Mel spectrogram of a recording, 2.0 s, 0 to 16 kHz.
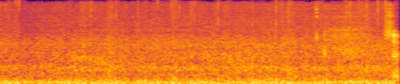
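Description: Yamaha MT-07 parallel-twin engine running steadily at a constant cruise through an Akrapovic 2-into-1 carbon exhaust, with wind noise over the microphone.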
